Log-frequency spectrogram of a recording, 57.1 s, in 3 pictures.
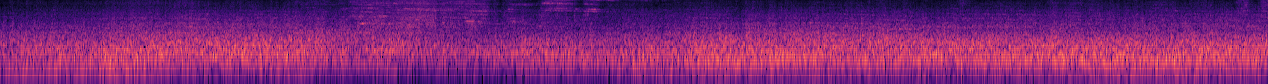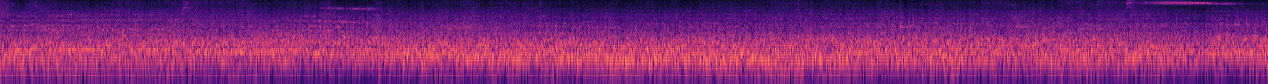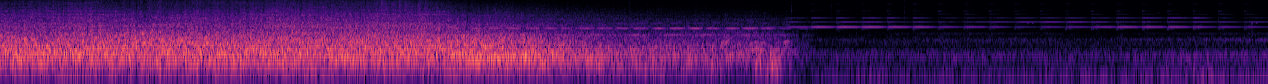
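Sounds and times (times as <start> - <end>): train cars clattering on rails: 0.0 - 46.7
high wheel squeals: 5.1 - 9.4, 23.6 - 24.8, 35.9 - 37.7.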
